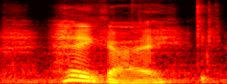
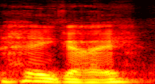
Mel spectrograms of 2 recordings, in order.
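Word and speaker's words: Haggai: a little bit out of the book of hey guy and it's spelled h-a-g-g-a-a-i just a short little book of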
